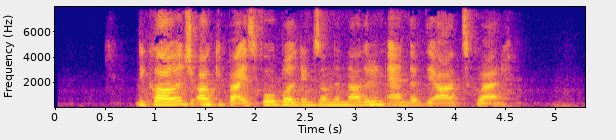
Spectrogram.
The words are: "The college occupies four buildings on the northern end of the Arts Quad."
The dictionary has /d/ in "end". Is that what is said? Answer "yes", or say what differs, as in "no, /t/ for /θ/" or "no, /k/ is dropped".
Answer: yes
